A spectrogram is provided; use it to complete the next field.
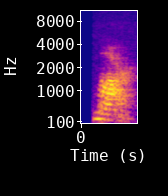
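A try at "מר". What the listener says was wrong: Mar.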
